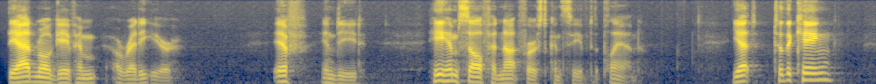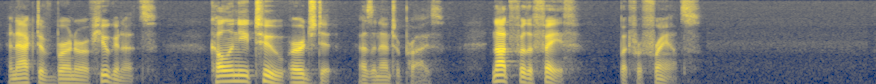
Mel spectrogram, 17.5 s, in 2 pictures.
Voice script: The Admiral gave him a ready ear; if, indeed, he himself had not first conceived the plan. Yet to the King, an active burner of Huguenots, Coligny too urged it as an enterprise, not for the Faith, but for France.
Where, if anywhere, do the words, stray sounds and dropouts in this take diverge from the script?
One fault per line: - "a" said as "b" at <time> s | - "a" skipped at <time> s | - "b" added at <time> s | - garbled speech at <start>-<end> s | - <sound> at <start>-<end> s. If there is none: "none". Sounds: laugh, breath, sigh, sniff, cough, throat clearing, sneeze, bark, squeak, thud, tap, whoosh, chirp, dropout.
none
